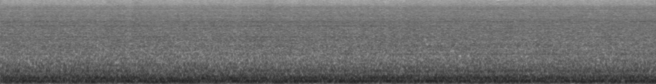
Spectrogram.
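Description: A steady, loud, low machine drone with a constant hum running through it, like an engine or motor running nearby.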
